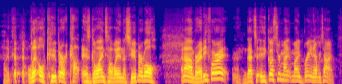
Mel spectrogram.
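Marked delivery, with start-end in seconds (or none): 0.5-4.6 loud put-on Scottish accent slid into. Reacting to a player's name, the speaker slides into a put-on Scottish accent. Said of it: "sliding into a Scottish accent".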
